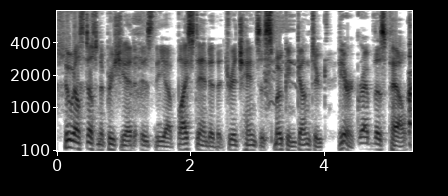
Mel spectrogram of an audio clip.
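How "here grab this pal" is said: put-on American accent. Narrating a story, voicing a character handing a bystander a gun, in Dredger's American accent. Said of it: "I'm doing an American accent for Dredger".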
